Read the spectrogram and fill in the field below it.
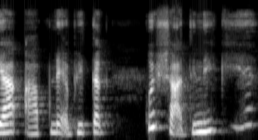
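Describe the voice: A woman's put-on character voice, fairly bright in tone and fairly high in pitch, with big pitch swings at a fairly slow pace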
